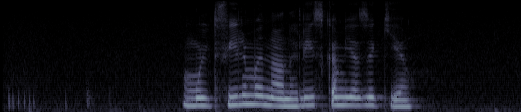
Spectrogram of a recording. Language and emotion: Russian, neutral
